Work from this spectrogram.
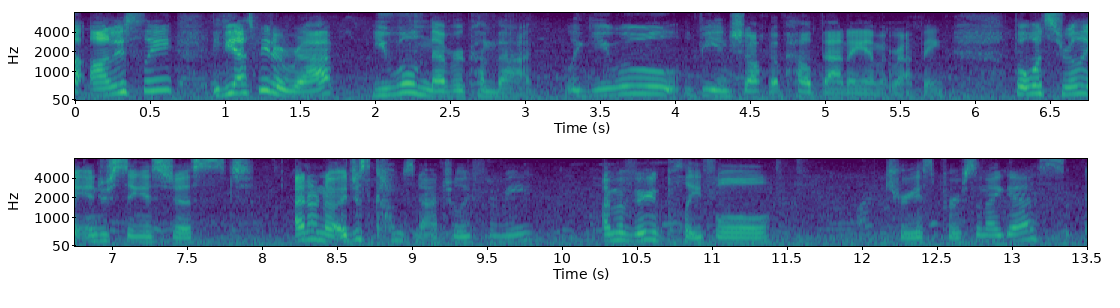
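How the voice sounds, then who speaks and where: The voice has a Midwestern US accent. Its pitch swings very widely. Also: woman, medium pitch for a woman. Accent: General American, Midwestern. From US Midwest (Michigan). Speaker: interviewee. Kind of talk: casual interview chat. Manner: animated.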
